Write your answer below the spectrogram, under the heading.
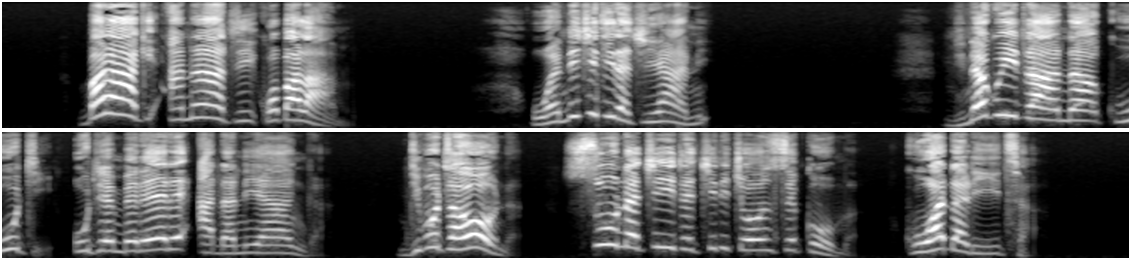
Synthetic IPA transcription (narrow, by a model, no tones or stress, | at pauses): ɓalakiʔanat̬ikwaɓala̰ːmu | wandit͡ʃitiɾat͡ʃijaːni | ndinakuitanakutḭ | utɛmbɛɾɛɾɛʔaɗanijaːŋɡa | ndipɔtaɔna̰ | sunat͡ʃitɛt͡ʃiɾit͡ʃɔnsɛkɔma̰ | kuwaɗaliːt͡sʰa̰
